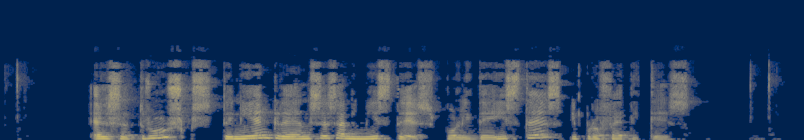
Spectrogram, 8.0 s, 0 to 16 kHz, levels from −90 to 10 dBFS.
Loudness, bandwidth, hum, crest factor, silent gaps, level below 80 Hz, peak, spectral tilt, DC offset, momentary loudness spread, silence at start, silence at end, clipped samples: -19 LUFS; 9.6 kHz; none; 16 dB; 6.45-6.49 s; -68 dBFS; -4 dBFS; -3.5 dB/octave; under 0.1%; 11 LU; 0.95 s; 1.15 s; under 0.1%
